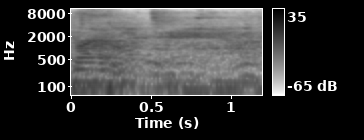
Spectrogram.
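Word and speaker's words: Braun: a n it's not brown yeah but they pronounce it Christian Brown you're joking no that that's it's brown Minnesota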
